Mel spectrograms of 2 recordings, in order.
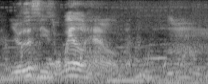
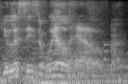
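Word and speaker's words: Ulisses Wilhelm: You're not saying it right. You've got an American accent. You're not supposed to. You're supposed to have this sort of accent. Ulissiz Wilhelm. That's me. Ulissiz Wilhelm.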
